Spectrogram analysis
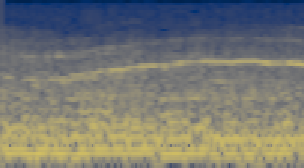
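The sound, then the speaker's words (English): A fire engine siren wails in one continuous tone that climbs slowly in pitch and holds steady and loud over a low, rumbling engine noise. “Fire engine?”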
